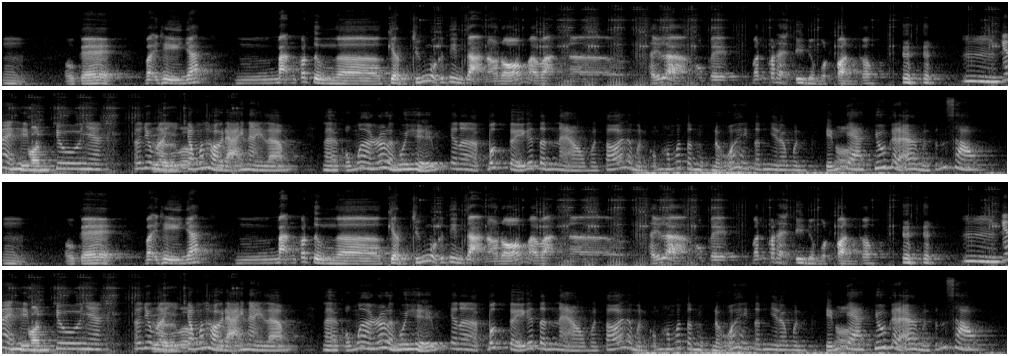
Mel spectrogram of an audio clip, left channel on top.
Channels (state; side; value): identical; both; correlation 1.00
